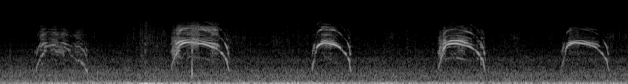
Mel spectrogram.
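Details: At Taiaroa Head near Dunedin, New Zealand, a northern royal albatross parent visits its chick on 16 July 2019. Five arched, wailing calls climb and drop in pitch at roughly one-second intervals against a constant low rumble of wind.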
